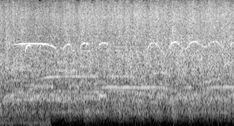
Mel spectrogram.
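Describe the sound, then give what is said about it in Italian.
An audience in Castelvetrano applauds after a comedy duo's first performance, a dense, steady wash of clapping that stays loud and unbroken throughout. “Quelli che sentite sono gli applausi che il pubblico di Castelvetrano tributa a Franco e Ciccio dopo la loro prima esibizione.”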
